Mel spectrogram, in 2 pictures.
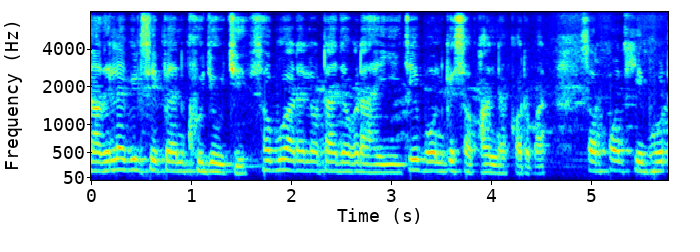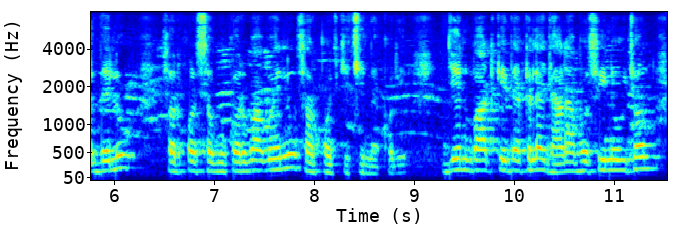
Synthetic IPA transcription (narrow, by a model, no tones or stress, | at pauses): t̪ad̪elabilsepɛnkʰud͡ʒowt͡ʃʰisɔbuaɽelɔʈad͡ʒɔɡɽaɦejet͡ʃʰebɔnkesɔpʰanakɔɾbaɾ | sɔɾpʰɔt͡ʃkibʱoʈd̪elu | sɔɾpʰɔ̃nt͡ʃsɔbukɔɾbabɔjlũsɔɾpʰɔ̃t͡ʃkit͡ʃʰinakɔɾi | d͡ʒenbaʈked̪ɛkʰlad͡ʒʱaɽabɔsineut͡ʃʰɔn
